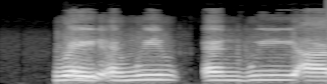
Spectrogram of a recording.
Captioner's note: voiceover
